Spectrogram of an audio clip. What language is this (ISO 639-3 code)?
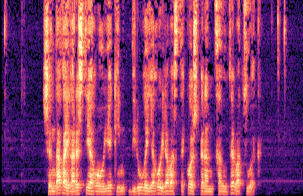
eus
